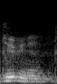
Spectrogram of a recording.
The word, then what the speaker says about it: Tübingen: How do you pronounce Tübingen? – In Tübingen. – Tübingen? – Yeah.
